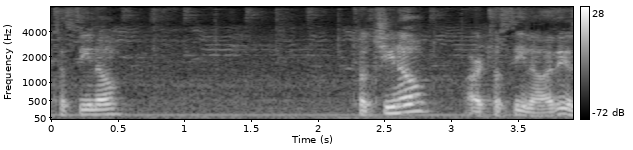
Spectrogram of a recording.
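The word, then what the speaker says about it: tocino: Is it to Am I pronouncing it right? Tossino. Toino or Tosino? I think it's Tossino, right?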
